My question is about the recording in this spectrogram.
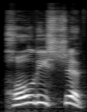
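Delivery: ordinary talk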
